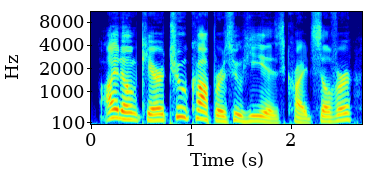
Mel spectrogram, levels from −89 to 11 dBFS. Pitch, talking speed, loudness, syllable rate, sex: 170 Hz, 220 wpm, -19 LUFS, 4.9 syllables/s, male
